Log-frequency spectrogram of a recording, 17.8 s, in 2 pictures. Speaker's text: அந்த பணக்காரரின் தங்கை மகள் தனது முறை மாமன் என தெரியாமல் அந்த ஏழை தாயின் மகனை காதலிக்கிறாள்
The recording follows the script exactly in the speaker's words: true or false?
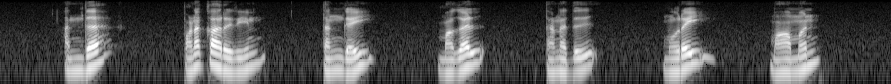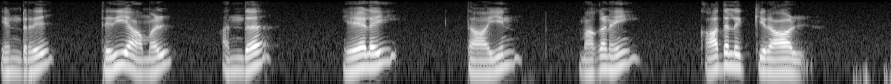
false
